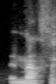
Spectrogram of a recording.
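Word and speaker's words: Inácio: Bear It's with me one pronounced second. Gonçalo Inacio. Inacio.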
